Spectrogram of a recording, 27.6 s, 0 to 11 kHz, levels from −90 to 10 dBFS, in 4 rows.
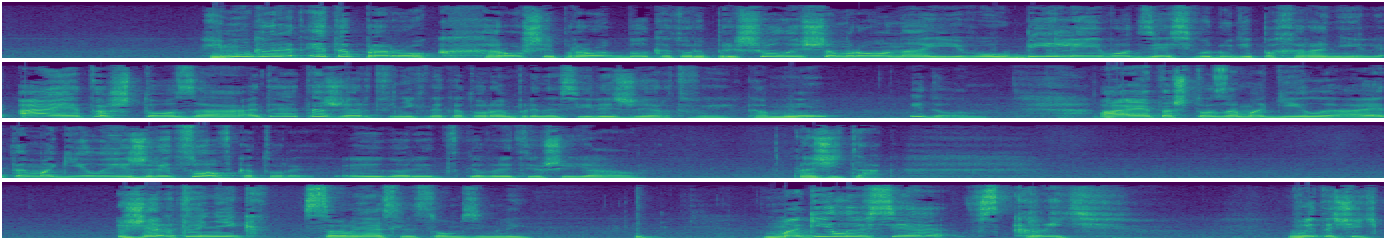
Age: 30-49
